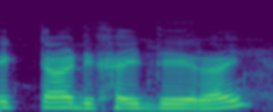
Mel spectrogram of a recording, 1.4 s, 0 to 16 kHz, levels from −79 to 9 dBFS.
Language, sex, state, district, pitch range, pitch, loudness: Hindi, male, Arunachal Pradesh, Longding, 145-170 Hz, 155 Hz, -15 LUFS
